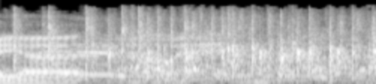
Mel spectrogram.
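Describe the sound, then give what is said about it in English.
A brief tonal note opens, then a crowd breaks into steady applause, a dense patter of many hands clapping that continues to the end. “Well, hold your applause, because this is a segment of the show called Because I Don't Go on Reddit Anymore, What the Fuck is Going on Reddit?”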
